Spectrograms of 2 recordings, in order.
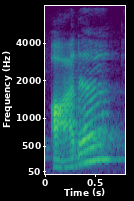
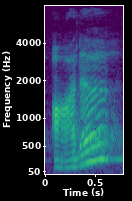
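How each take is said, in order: First: The words blend, with 'to' reduced to 'da'. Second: The words blend, with 'to' reduced to 'da'.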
